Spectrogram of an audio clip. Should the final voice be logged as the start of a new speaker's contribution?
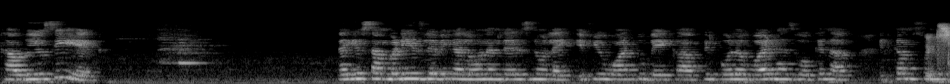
Yes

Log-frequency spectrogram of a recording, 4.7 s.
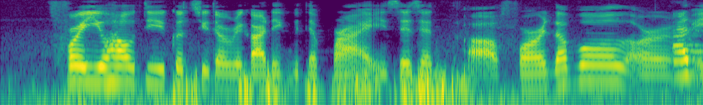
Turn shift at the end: Yes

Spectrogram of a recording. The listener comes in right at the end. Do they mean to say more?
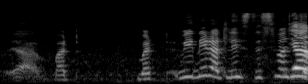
Yes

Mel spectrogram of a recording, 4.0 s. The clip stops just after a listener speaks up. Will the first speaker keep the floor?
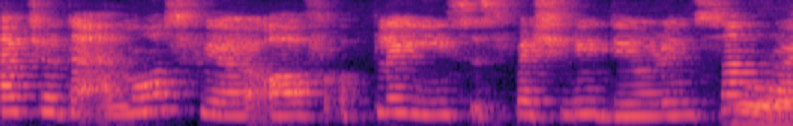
No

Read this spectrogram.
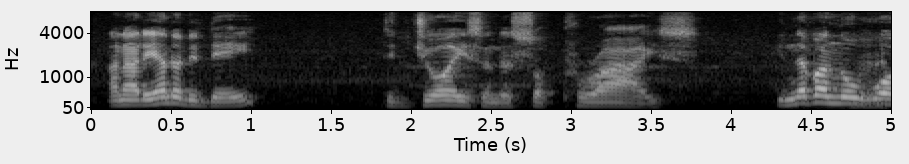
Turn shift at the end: No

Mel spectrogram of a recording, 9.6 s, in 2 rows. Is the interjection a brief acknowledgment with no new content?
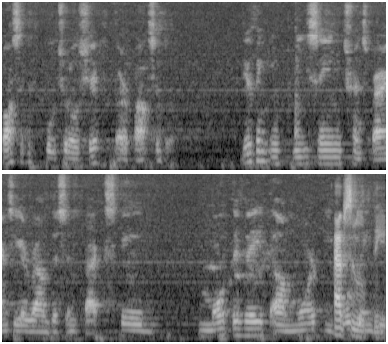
No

